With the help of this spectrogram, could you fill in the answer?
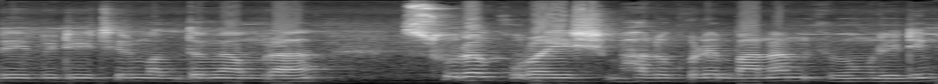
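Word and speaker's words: قريش: ইয়া জো জম রই কুরাই শিন দুই জের শিন কুরাইশিন কিন্তু আমরা যখন এখানে থেমে যাব তখন উচ্চারণটা হবে কুরাইশ লিলাফি কুরাইশ লিলাফি কুরাইশ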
